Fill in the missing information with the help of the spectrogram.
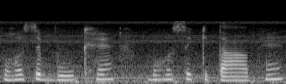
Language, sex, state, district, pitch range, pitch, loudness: Hindi, female, Odisha, Sambalpur, 200-235 Hz, 225 Hz, -20 LUFS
